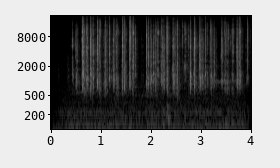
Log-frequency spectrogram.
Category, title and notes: Sound effects > Electronic / Design
the clicking and tapping of a keyboard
